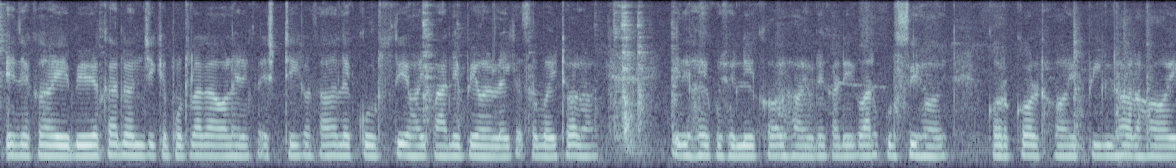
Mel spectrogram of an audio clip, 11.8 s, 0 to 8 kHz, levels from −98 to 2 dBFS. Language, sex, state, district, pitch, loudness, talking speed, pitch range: Bajjika, male, Bihar, Vaishali, 145 Hz, -18 LUFS, 155 wpm, 140-145 Hz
